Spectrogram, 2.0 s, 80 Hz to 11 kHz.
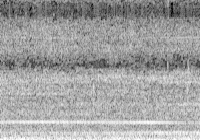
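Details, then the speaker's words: DWALE Chinese diesel heater after shutdown: steady fan rush with thin tone near 1.5 kHz, no combustion; fuel stopped, glow plug back on and fan purging heat from the exchanger, normal cooldown. "So in essence, it's trying to just do a proper cool off and get that heat that's built up in there out. So it's no longer burning fuel, but it is burning the glow plug."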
